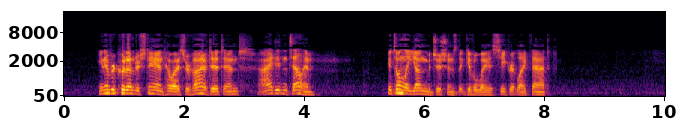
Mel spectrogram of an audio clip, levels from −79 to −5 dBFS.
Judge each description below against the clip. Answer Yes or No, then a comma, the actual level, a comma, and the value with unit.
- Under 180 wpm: Yes, average, 150 wpm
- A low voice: Yes, low, 130 Hz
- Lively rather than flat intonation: No, average, 4.8 semitones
